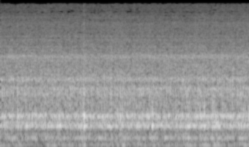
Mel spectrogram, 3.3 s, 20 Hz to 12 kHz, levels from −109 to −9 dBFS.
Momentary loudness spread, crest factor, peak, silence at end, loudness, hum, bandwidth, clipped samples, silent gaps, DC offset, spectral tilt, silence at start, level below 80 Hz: 2 LU; 20 dB; -6 dBFS; 0 s; -25 LUFS; none; 11.5 kHz; under 0.1%; none; under 0.1%; -3 dB/octave; 0 s; -48 dBFS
